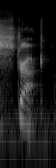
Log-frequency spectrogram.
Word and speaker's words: Strzok: It is Strzok, like the word strike, the passive strike.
